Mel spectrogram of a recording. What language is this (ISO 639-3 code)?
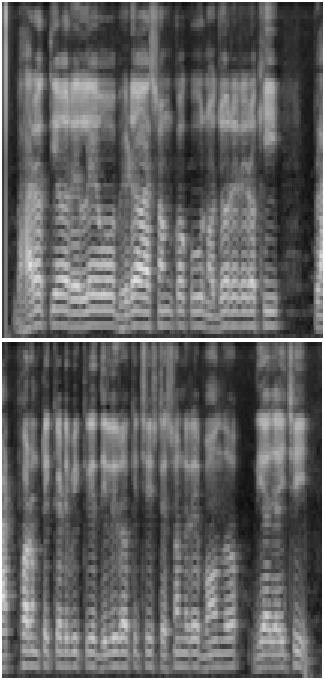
ori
